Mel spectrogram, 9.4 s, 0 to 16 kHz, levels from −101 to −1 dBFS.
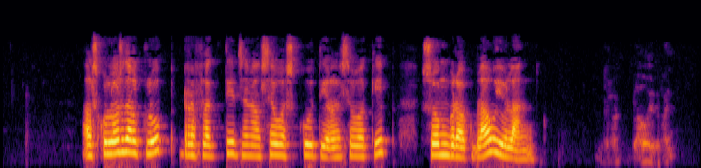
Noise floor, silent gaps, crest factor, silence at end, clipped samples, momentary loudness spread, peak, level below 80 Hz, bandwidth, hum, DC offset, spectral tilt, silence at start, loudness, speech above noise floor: -78 dBFS; none; 16 dB; 0.65 s; under 0.1%; 11 LU; -2 dBFS; -62 dBFS; 7.6 kHz; none; under 0.1%; -6 dB/octave; 1.1 s; -17 LUFS; 62 dB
